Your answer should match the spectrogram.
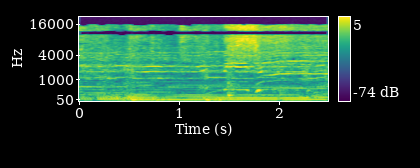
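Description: Recorded rock music: an instrumental passage with guitar over held bass notes, the lead line sliding between notes.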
